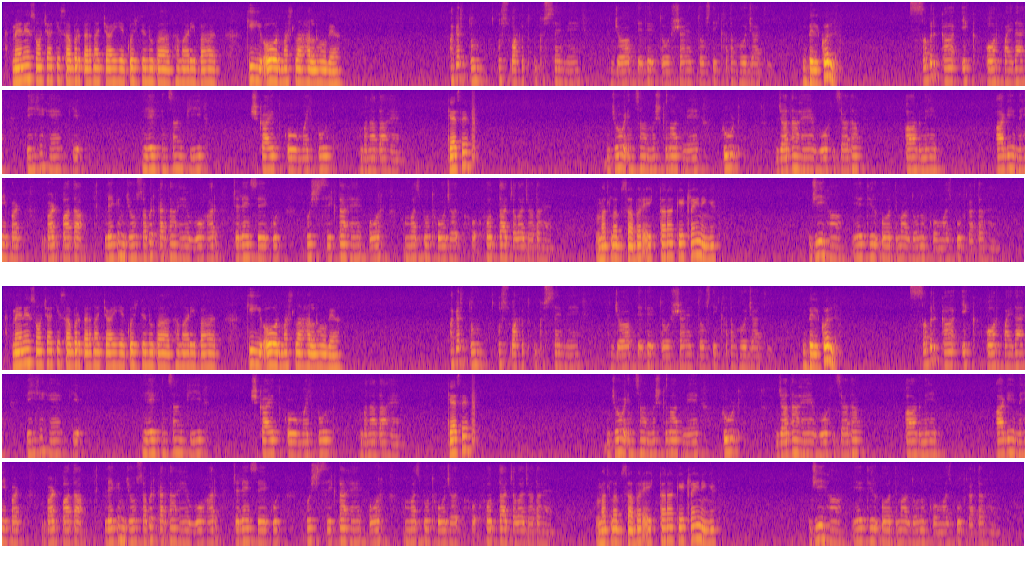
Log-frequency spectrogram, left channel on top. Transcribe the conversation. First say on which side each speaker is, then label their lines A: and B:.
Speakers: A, on the left; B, on the left.
A: میں نے سوچا کہ صبر کرنا چاہیے کچھ دنوں بعد ہماری بات کی اور مسئلہ مسلہ حل ہو گیا
B: <inaudible>
A: بالکل
B: صبر کا ایک اور فائدہ یہ ہے کہ یہ انسان کی شکایت کو مضبوط بناتا ہے
A: کیسے؟
B: جو انس انسان مشکلات میں ٹوٹ جاتا ہے وہ زیادہ آگ نہیں آگے نہیں بڑھ پاتا لیکن جو س صبر کرتا ہے وہ ہر جلے سے کچھ سیکھتا ہے اور مضبوط ہو جا ہوتا چلا جاتا ہے
A: مطلب صبر ایک طرح کی ٹریننگ ہے
B: جی ہاں یہ دل اور دماغ دونوں کو مضبوط کرتا ہے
